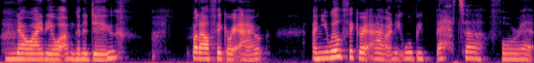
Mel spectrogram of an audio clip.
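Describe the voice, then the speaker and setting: This woman speaks with a northern English accent at a moderate pace. Her voice is fairly high, with fairly even intonation. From northern England, Bolton. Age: 40s. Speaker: personal growth coach. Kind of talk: podcast interview.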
